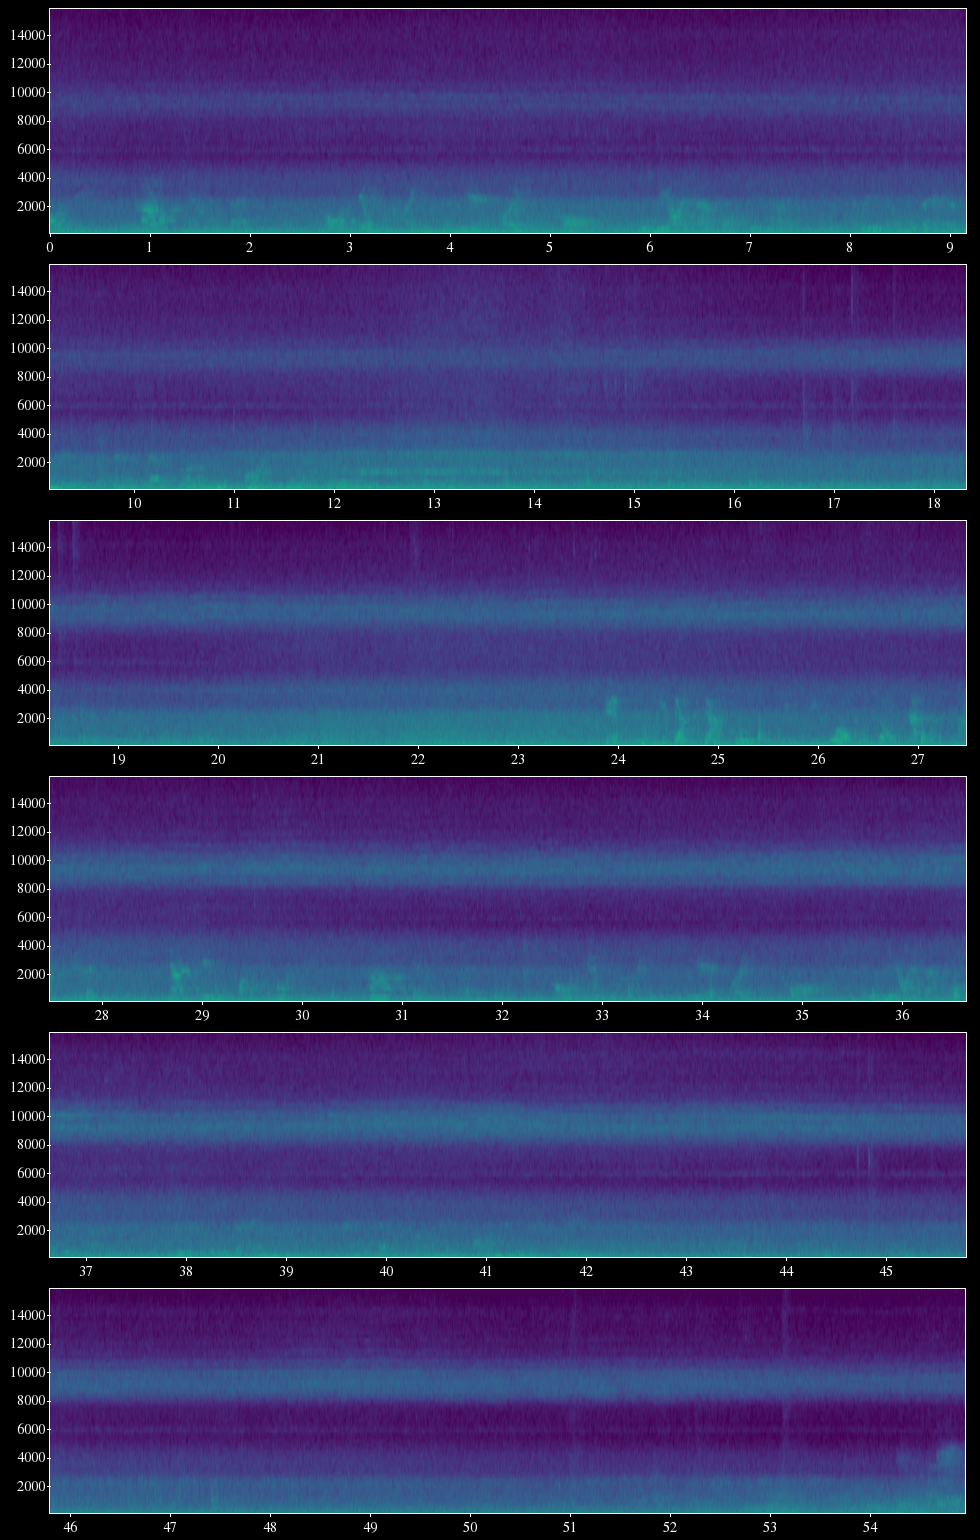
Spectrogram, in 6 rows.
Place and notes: Wende Station, Taipei City - Walking into the MRT station
Walking into the MRT station, Aircraft flying through, traffic sound
Taipei City, Taiwan, 4 May 2014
